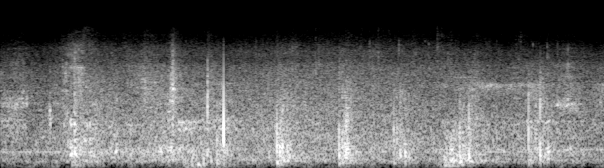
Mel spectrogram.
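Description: Footsteps and handling noise from a handheld camera being moved: faint scuffs and rustles with a few light, sharp clicks scattered through.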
